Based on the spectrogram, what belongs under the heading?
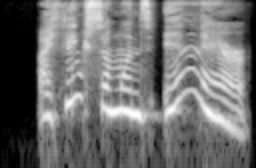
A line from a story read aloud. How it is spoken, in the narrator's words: Margaret exclaimed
